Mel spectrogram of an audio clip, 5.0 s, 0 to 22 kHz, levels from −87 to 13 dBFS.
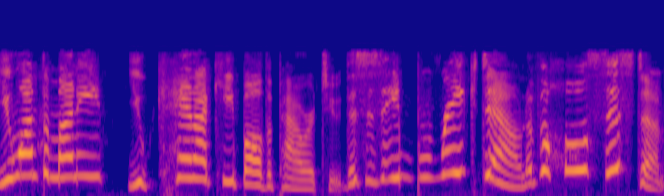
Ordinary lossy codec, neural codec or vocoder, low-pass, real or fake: MP3, 48 kbps; none; 7.2 kHz; real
